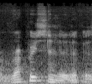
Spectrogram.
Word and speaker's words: representative: Now, representative is an important word for government and many types of groups. That's right. The word representative has five syllables. Representative. Spelled R-E-P-R-E-S-E-N-T-A-T-I-V-E. Again, five syllables. The word is representative, spelled R-E-P-R-E-S-E-N-T-A-T-I-V-E.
